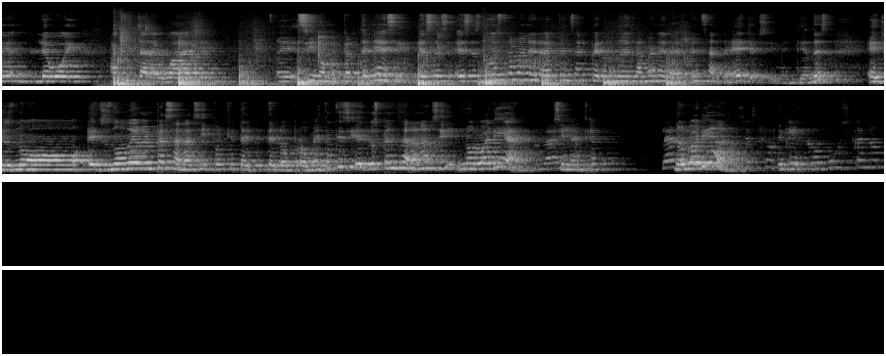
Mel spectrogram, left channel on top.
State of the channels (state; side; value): silent; right; 60 dB below the other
